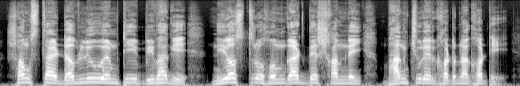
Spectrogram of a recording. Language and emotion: Bengali, neutral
